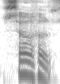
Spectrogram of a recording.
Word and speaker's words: Sohus: And then they discover a corpse that is thought to be the Soho, one of the Soho's, I think it's S-O-H-U-S. How would you say that? Soho's? – S-O-H-U-S. – So's? – So's.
